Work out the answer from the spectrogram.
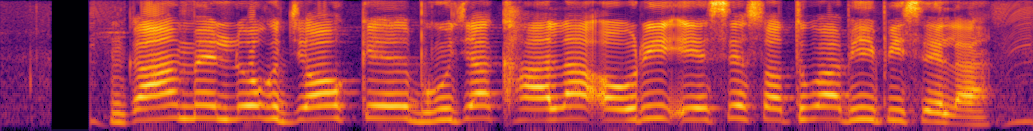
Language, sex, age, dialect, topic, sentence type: Bhojpuri, male, 18-24, Northern, agriculture, statement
